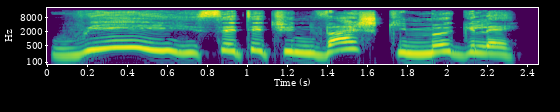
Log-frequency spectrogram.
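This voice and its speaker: A woman's voice: high-pitched, sing-song, slow pace, music in the background, exaggerated voice. A woman playing a kind, teacherly grown-up who encourages small children through riddles in a cartoon. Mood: encouraging.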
